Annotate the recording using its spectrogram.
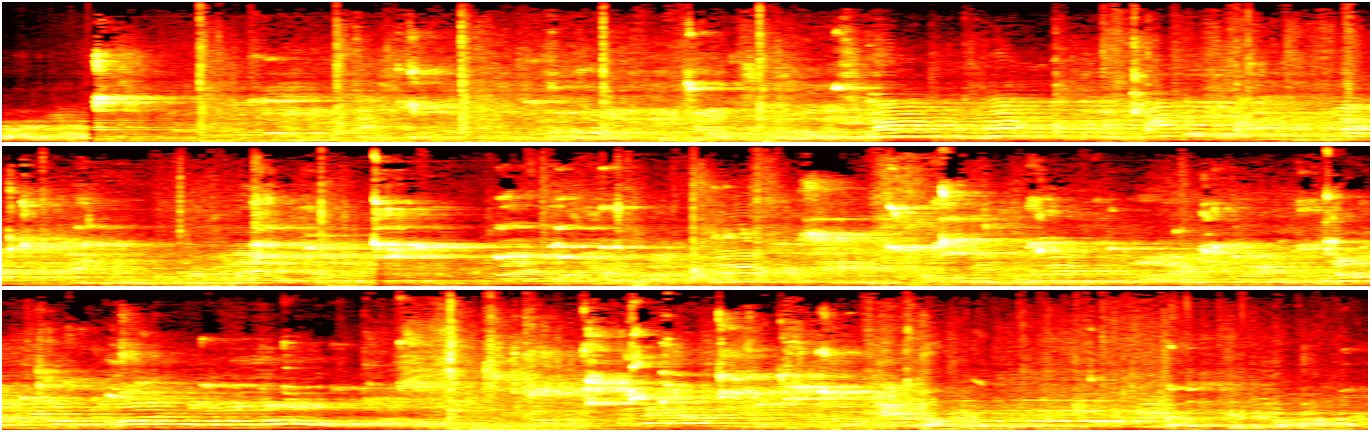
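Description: A basketball bouncing on a gym's hardwood floor during play, with short impacts heard among crowd voices and shouts that echo in the hall.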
